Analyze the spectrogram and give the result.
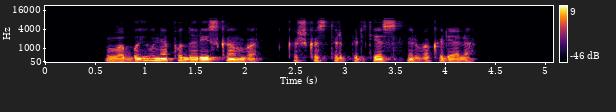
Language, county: Lithuanian, Vilnius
